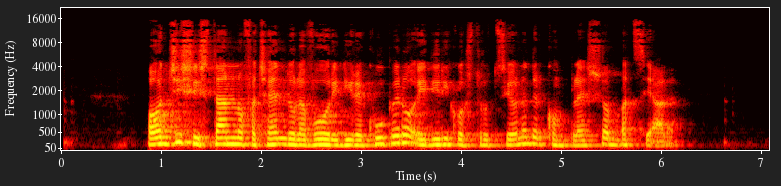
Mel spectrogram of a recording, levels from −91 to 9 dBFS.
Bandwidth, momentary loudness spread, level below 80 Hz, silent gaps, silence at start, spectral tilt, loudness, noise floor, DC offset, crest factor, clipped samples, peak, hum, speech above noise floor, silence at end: 15.5 kHz; 9 LU; -58 dBFS; none; 0.85 s; -6.5 dB/octave; -19 LUFS; -60 dBFS; under 0.1%; 18 dB; under 0.1%; -2 dBFS; none; 42 dB; 0.9 s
